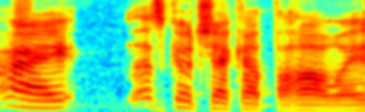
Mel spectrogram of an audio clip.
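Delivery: mildly hammed-up eager call; keen shout to the group. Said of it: "So we're like".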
